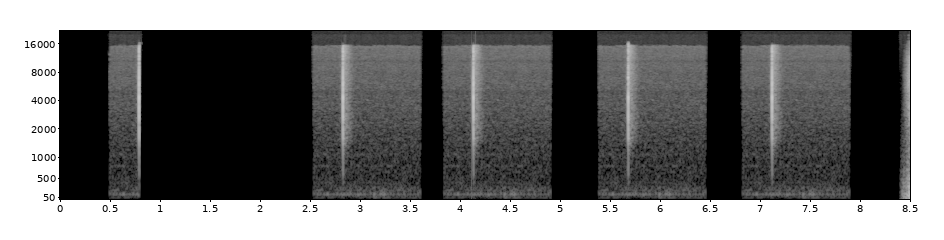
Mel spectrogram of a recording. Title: cracking and popping sound in joints 💥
